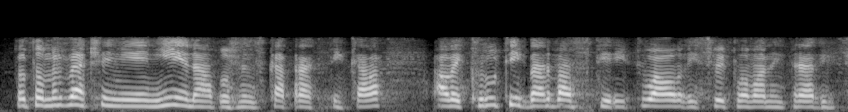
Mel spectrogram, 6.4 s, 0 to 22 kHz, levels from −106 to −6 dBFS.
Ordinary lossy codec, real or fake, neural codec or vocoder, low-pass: AAC, 48 kbps; fake; codec, 44.1 kHz, 1.7 kbps, Pupu-Codec; 5.4 kHz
